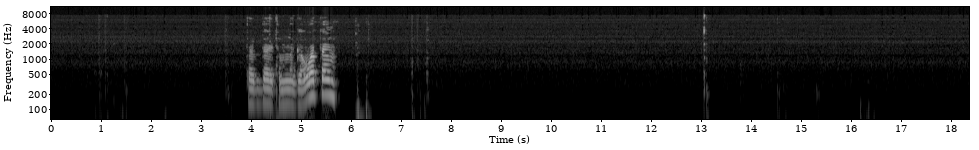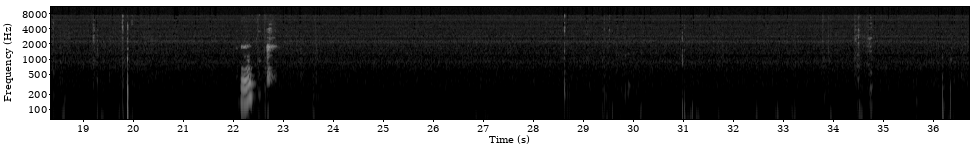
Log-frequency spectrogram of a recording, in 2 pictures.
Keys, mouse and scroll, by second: 1.8-3.7 middle drag, 6.0 r, 7.7-13.1 middle drag, 14.4-15.9 drag, 16.1 r, 19.1 a, 19.7 i, 22.5 click, 23.6-28.6 middle drag, 29.4-30.5 drag, 31.0 r, 34.4 a, 36.1 i.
